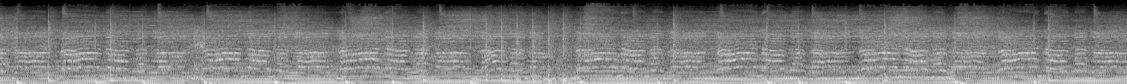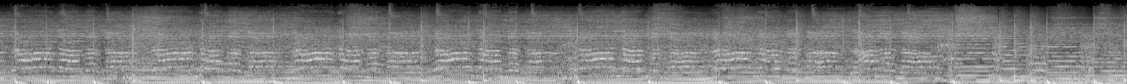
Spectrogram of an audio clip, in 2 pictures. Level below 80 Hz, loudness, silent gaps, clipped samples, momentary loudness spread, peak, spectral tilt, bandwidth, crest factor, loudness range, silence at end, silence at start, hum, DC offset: -18 dBFS; -11 LUFS; none; under 0.1%; 2 LU; 0 dBFS; -4 dB/octave; 18.5 kHz; 10 dB; 0 LU; 0 s; 0 s; none; under 0.1%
